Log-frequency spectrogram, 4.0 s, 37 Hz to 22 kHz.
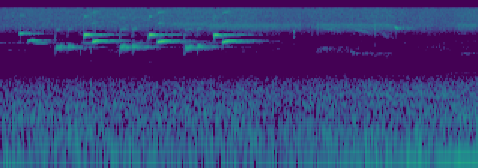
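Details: A great tit in a garden in Weener, East Frisia, northwest Germany, March 2024, repeats a bright two-note 'tea-cher' phrase, high then lower, about twice a second, over a steady low rumble of wind or distant traffic.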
